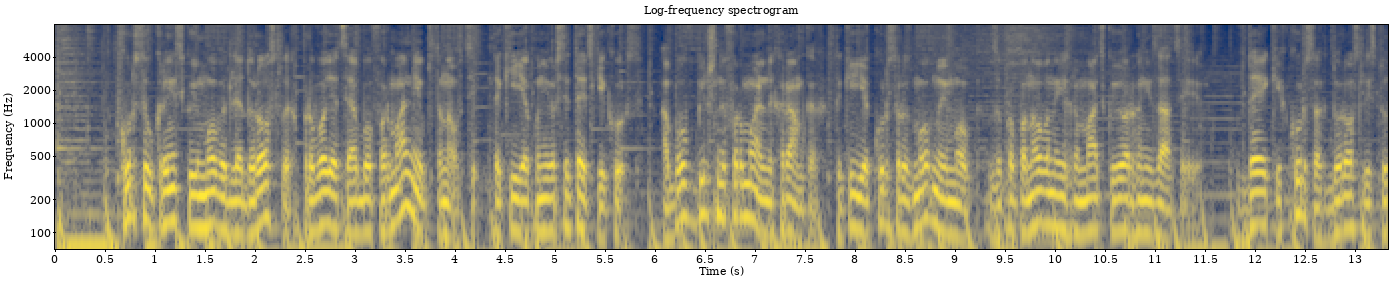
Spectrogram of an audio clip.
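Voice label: ukrainian male narration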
